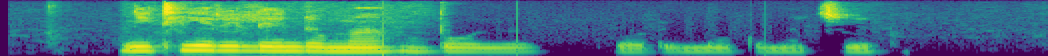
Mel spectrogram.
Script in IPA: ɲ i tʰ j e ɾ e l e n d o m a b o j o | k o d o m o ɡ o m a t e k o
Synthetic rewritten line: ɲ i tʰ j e ɾ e l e n d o m a b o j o | k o d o m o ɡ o m a t͡ʃ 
